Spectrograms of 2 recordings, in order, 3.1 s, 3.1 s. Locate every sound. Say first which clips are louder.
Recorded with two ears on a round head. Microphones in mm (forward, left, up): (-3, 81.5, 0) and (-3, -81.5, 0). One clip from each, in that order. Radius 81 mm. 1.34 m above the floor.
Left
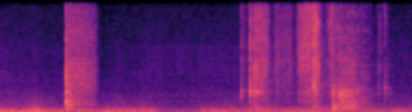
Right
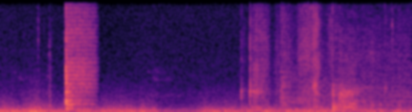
0.5 s a snare drum: even; centre (ahead or behind)
1.8 s chopping: left 8 dB; 80° left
